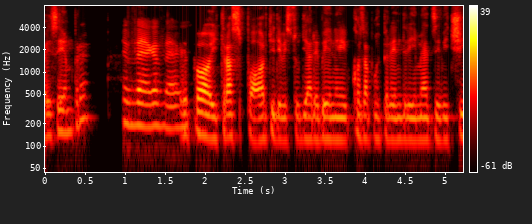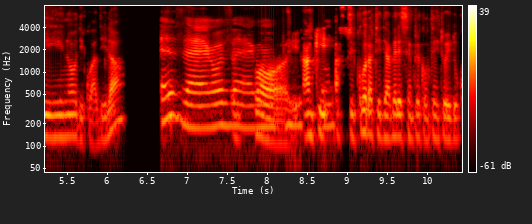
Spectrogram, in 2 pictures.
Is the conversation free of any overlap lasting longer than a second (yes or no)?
no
